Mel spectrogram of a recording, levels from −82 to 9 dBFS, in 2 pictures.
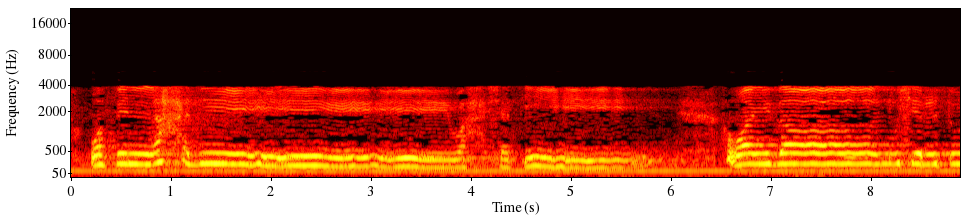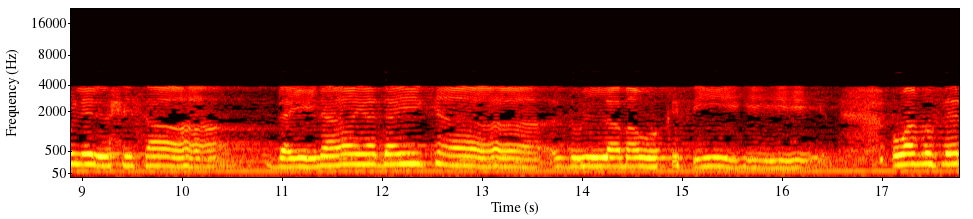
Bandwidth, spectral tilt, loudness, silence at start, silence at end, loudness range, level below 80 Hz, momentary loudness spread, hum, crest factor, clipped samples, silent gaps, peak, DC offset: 4.1 kHz; -12 dB/octave; -16 LUFS; 0 s; 0 s; 4 LU; -44 dBFS; 13 LU; none; 14 dB; under 0.1%; none; -2 dBFS; under 0.1%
